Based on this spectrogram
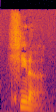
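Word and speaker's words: hina (ἵνα): That word is pronounced hina. Hina.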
